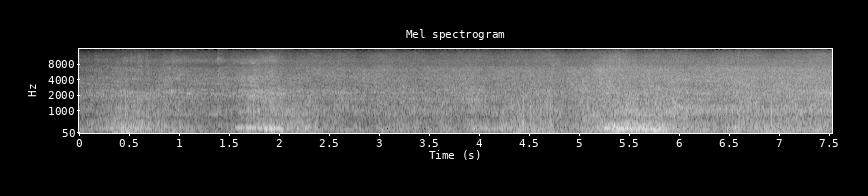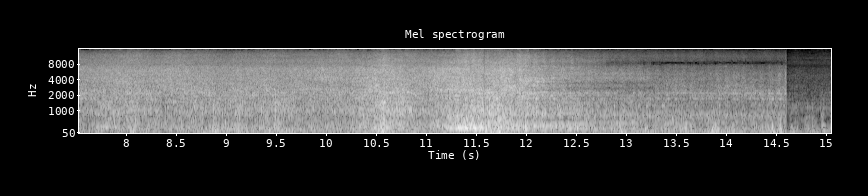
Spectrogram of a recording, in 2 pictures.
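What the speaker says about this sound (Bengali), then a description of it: "বন্ধুরা এটা আমাদেরকে ওভারটেক করে গেল হাওড়া থেকে নিউ দিল্লি পূর্বা এক্সপ্রেস" The Howrah–New Delhi Purva Express overtakes on the adjacent track, a loud, sustained rumble of rolling wheels with heavier surges of clatter as coaches sweep past, no voices over it.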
